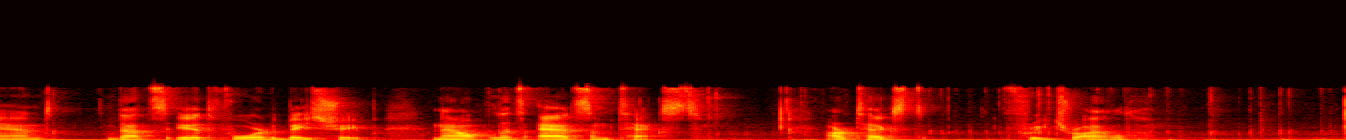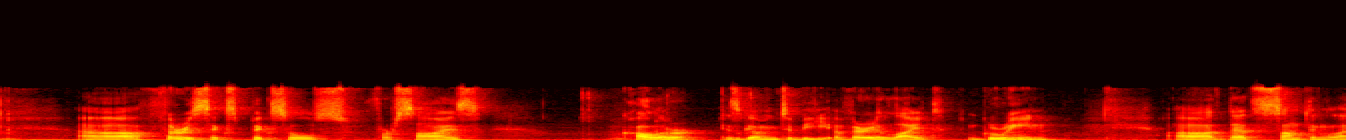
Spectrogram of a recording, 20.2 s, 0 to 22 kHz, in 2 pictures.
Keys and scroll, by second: 6.7-9.1 typing, 9.3 super+Return.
